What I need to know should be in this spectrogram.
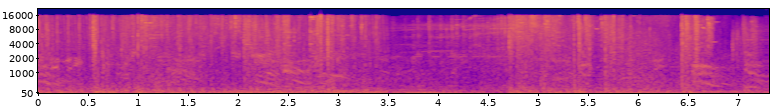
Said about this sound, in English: blasting off the Covenant with heavy artillery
